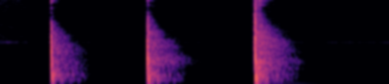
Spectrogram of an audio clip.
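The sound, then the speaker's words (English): Three loud, evenly spaced knocks on a door, each a sharp thud with a quick decay, with silence between them and no voices. “Suddenly, a loud knock erupts.”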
